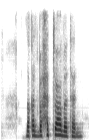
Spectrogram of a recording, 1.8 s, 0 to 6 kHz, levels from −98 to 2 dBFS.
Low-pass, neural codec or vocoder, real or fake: 5.4 kHz; codec, 16 kHz, 2 kbps, X-Codec, HuBERT features, trained on LibriSpeech; fake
